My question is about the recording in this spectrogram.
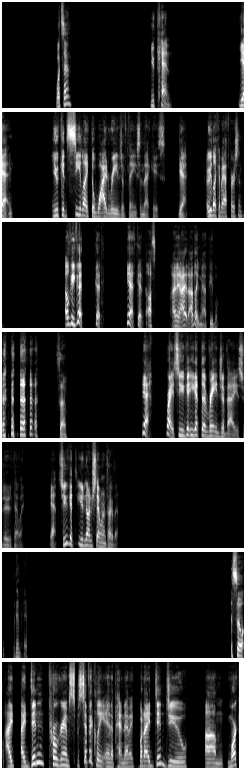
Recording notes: This was a live class recorded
